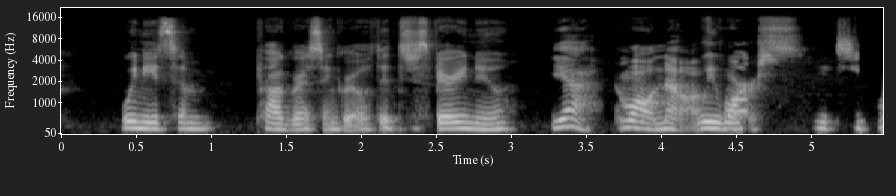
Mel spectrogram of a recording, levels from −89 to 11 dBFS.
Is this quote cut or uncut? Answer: cut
